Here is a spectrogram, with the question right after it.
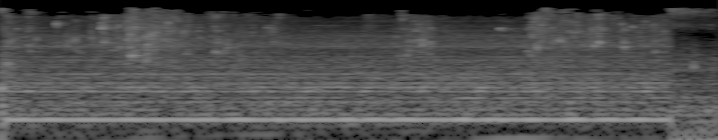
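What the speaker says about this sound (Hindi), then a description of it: "इसे अच्छी तरह आप निचोड़ लेंगे।" Water squeezed out of grated potatoes through a muslin cloth while making hash browns, heard as a steady close trickle and splash of liquid that runs unbroken before stopping abruptly.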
